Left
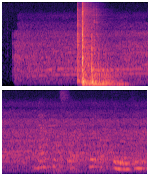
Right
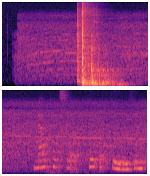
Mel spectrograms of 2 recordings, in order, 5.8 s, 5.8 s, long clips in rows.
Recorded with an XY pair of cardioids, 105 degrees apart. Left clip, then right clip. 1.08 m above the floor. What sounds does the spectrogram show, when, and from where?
1.5 s a door slam: 15° right, 0.7 m
3.6 s a woman speaking: 55° right, 2.5 m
